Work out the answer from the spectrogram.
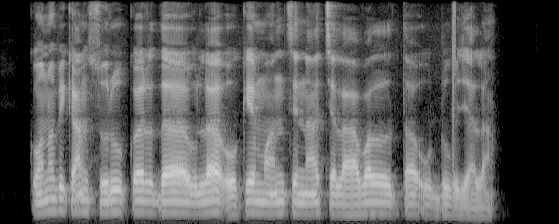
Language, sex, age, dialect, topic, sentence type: Bhojpuri, male, 18-24, Northern, banking, statement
